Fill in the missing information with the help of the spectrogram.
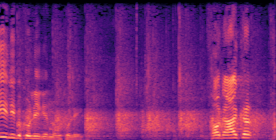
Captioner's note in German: Beifall SPD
